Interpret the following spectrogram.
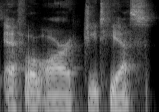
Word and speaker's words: forgts: And funnily enough, like the name is almost spelled like forget. It's FORGTS for GTS, I guess. Anyways, so it's in GitHub. Just look for GTS, like the word for, and then like not the number four, but FORGTS.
